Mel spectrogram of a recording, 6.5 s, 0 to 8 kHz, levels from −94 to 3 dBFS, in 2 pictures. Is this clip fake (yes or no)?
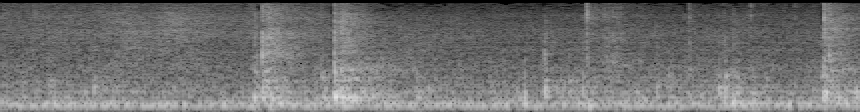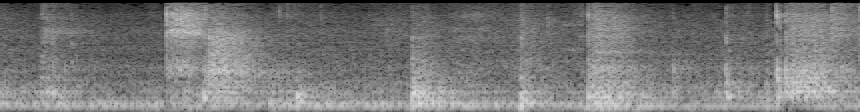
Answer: no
